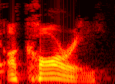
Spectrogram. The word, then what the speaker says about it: Akari: I believe it's Kelly Akari. It's like Atari with a K.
